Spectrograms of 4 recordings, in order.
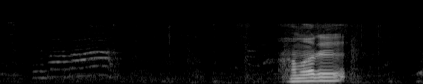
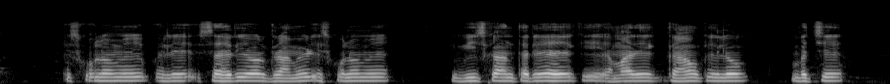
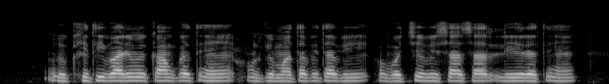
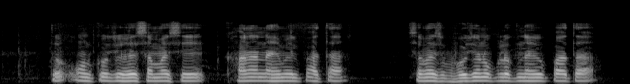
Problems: continuous background conversations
